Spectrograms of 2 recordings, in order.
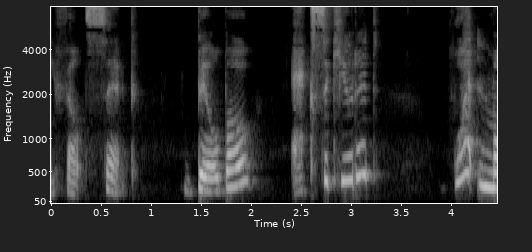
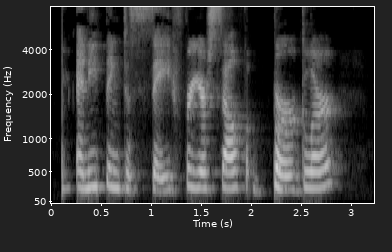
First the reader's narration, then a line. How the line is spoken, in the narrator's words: Thorin snapped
